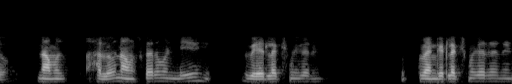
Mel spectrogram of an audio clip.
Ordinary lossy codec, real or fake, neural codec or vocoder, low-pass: Opus, 32 kbps; real; none; 3.6 kHz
